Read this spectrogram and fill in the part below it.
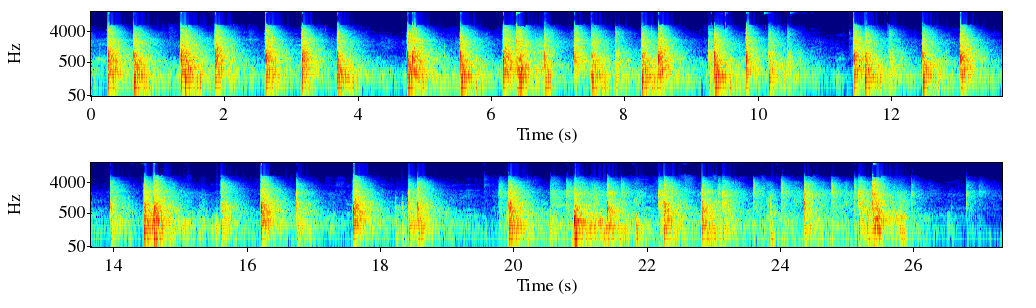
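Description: A rifle fires shot after shot, each crack ringing out and echoing.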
